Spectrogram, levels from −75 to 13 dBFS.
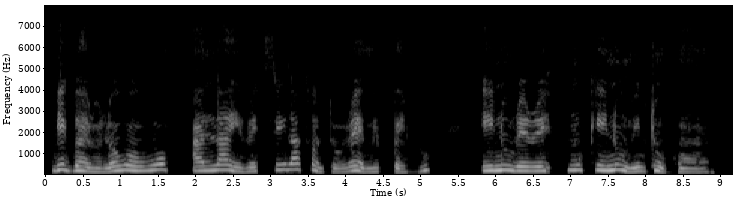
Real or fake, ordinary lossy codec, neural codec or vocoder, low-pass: real; MP3, 64 kbps; none; 7.2 kHz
